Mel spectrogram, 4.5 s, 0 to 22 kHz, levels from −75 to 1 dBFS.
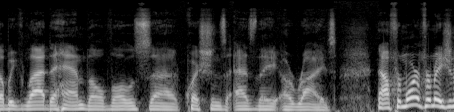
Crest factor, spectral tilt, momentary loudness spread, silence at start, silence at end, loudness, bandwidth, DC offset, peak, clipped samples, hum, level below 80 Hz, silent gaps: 16 dB; -6 dB/octave; 7 LU; 0 s; 0 s; -18 LUFS; over 20 kHz; under 0.1%; -2 dBFS; under 0.1%; none; -44 dBFS; none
